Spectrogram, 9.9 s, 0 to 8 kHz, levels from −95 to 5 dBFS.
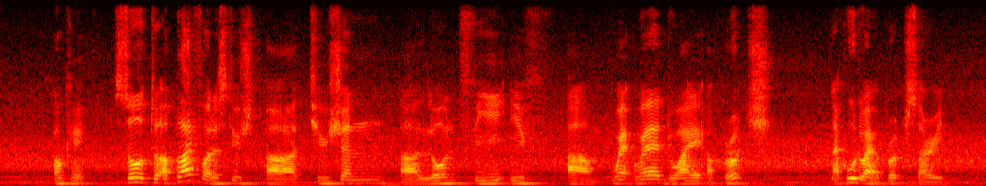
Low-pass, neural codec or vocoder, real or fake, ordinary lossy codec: none; none; real; none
